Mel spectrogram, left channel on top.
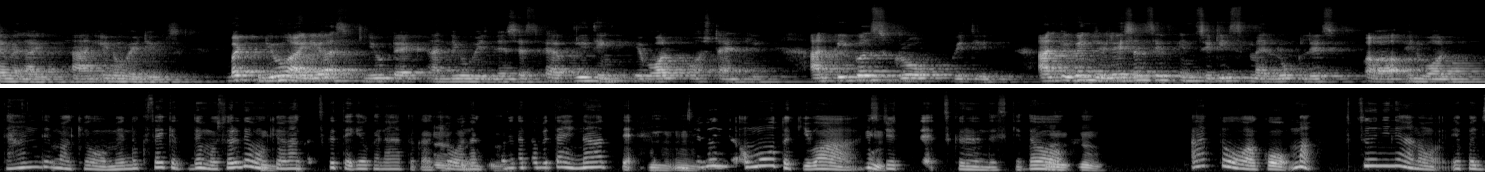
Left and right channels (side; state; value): both; different; correlation -0.01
